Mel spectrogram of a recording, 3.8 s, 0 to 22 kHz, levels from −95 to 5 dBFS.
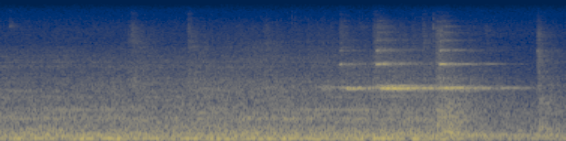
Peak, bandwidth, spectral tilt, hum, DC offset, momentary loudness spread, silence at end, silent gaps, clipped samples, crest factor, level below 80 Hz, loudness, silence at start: -10 dBFS; 13 kHz; -6 dB/octave; none; under 0.1%; 7 LU; 0 s; none; under 0.1%; 16 dB; -36 dBFS; -26 LUFS; 0 s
